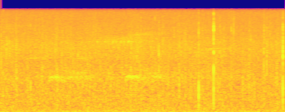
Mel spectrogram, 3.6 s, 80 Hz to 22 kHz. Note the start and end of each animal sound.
[0.47, 2.20] American Crow (Corvus brachyrhynchos)
[0.56, 1.99] Black-throated Blue Warbler (Setophaga caerulescens)

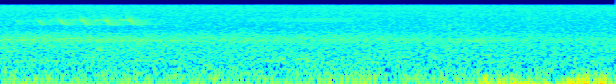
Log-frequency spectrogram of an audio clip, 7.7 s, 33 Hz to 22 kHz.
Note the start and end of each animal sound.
[0.00, 1.92] Ovenbird (Seiurus aurocapilla)
[2.95, 4.51] Pine Warbler (Setophaga pinus)

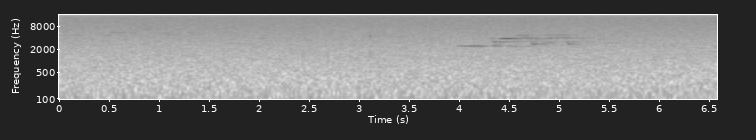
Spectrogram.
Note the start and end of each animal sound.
[3.83, 5.44] Hermit Thrush (Catharus guttatus)

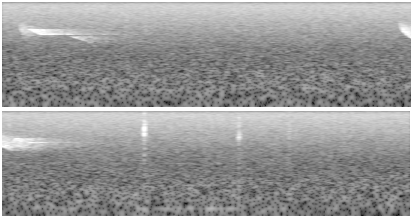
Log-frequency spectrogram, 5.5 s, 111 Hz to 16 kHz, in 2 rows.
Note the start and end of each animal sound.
[0.00, 5.45] Blue-headed Vireo (Vireo solitarius)

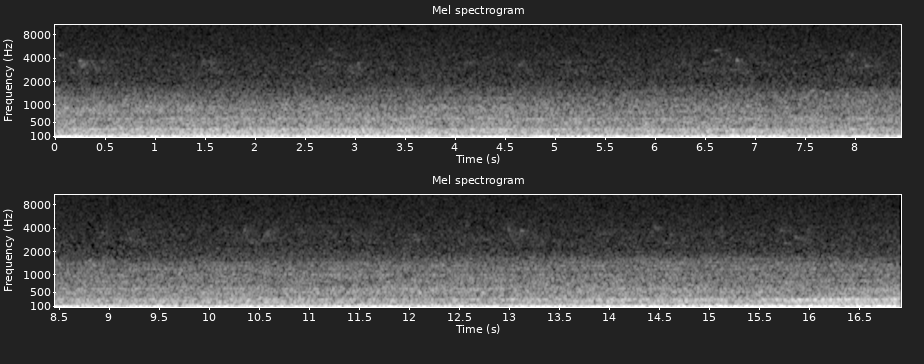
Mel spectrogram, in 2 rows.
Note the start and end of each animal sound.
[0.00, 16.92] Red-eyed Vireo (Vireo olivaceus)

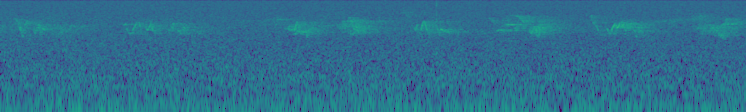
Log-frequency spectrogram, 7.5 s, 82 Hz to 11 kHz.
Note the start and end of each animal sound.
[0.00, 7.47] Blue-headed Vireo (Vireo solitarius)

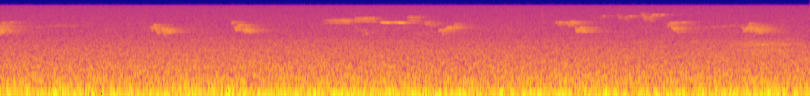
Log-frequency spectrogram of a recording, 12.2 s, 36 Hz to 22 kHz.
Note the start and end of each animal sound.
[0.00, 1.63] Eastern Wood-Pewee (Contopus virens)
[0.00, 11.46] Red-eyed Vireo (Vireo olivaceus)
[4.71, 6.46] Black-throated Green Warbler (Setophaga virens)
[8.86, 10.22] Blackburnian Warbler (Setophaga fusca)
[9.93, 11.32] Eastern Wood-Pewee (Contopus virens)

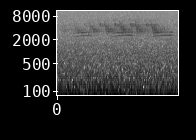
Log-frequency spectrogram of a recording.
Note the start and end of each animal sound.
[0.17, 2.43] Red-breasted Nuthatch (Sitta canadensis)
[0.25, 2.19] Ovenbird (Seiurus aurocapilla)

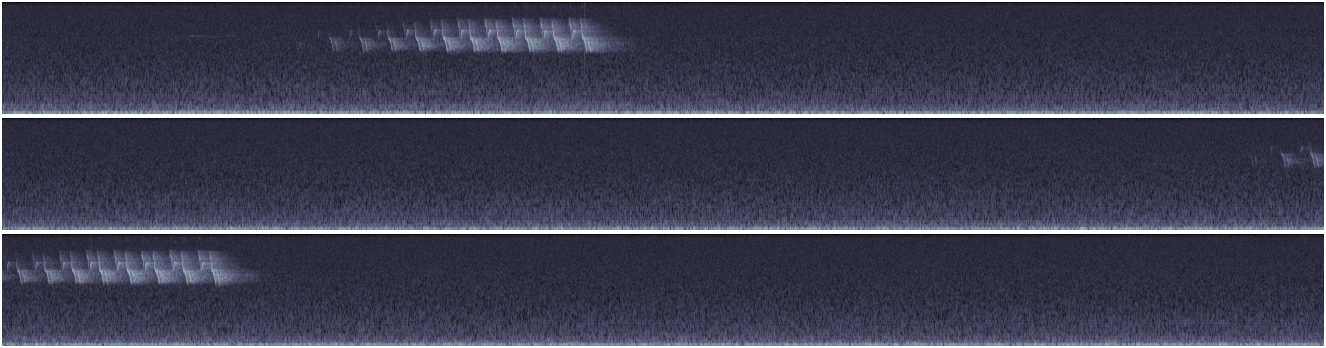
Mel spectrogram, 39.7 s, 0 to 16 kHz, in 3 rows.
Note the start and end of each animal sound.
[1.66, 2.44] Black-throated Green Warbler (Setophaga virens)
[2.85, 6.32] Ovenbird (Seiurus aurocapilla)
[25.52, 28.86] Ovenbird (Seiurus aurocapilla)

